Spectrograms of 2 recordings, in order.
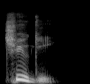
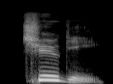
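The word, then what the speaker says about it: cheugy: So the first word I've got is chuggy. Chuggy. And it's spelled C-H-E-U-G-Y. C-H-E-U-G-Y.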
